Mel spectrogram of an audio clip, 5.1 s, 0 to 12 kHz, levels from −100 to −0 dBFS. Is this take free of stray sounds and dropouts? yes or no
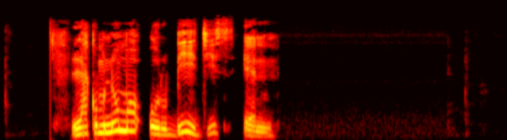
yes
